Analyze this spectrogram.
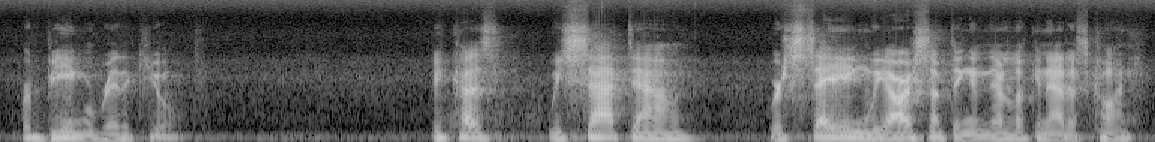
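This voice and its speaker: A man speaks in a passionate, bright, sharp tone at a moderate pace, with ordinary pitch variation, long, frequent pauses, and audible room echo. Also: medium pitch for a man. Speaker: pastor. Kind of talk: sermon. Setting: church. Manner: loud, passionate.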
